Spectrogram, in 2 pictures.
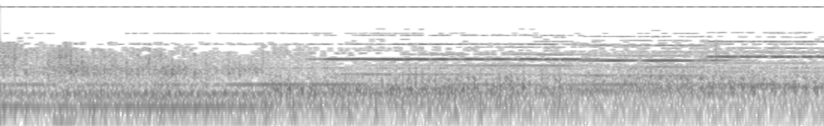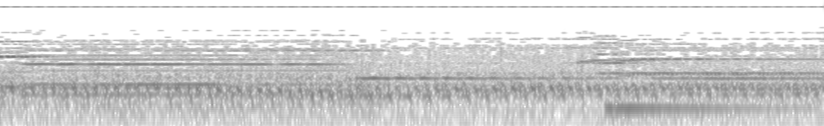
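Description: Film-score background music of long held notes that step from pitch to pitch, with a rising glide near the end. For the first two seconds a steady aircraft-engine drone runs under it, then fades.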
